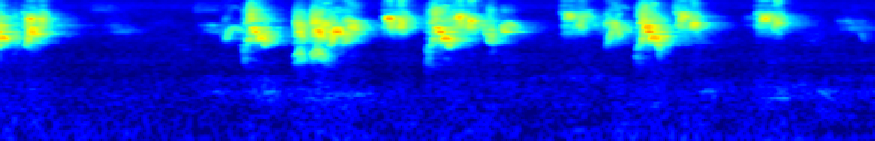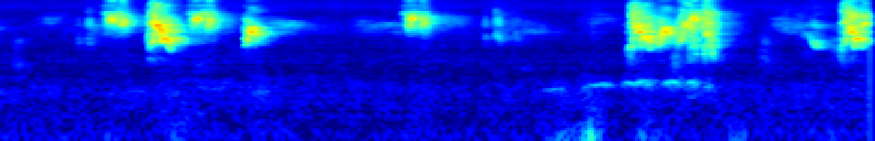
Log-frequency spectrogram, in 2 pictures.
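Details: Many house sparrows living by a village house at Jamnagar chirp in irregular bursts, sharp high notes bunched in quick groups with short silences between, and a faint low thud near the end.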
